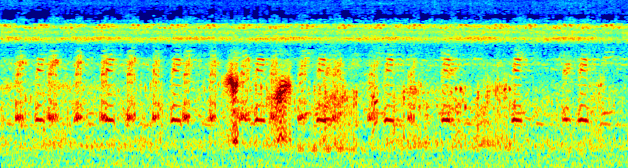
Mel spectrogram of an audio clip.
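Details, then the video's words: Chorusing frogs give quick grating croaks, about two per second, blending into a pulsing rattle beneath a steady high-pitched insect hum. "Frog Chorus"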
